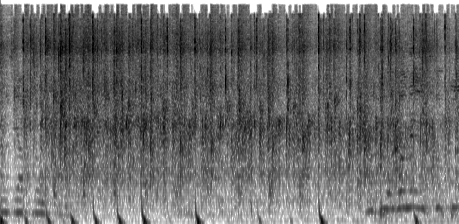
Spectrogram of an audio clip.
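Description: A crowd at a meeting in Patna claps loudly and steadily, dense applause filling the space while a voice speaks over it with short bursts.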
